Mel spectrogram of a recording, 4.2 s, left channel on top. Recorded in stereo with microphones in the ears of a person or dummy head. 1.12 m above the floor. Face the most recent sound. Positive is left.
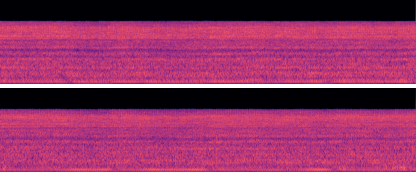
turn(degrees=-45)  # may be behind; listen again after turning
